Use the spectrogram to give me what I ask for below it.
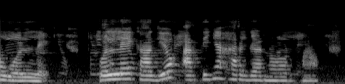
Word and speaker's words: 원래: Tulisannya wonre, dibacanya 원래.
